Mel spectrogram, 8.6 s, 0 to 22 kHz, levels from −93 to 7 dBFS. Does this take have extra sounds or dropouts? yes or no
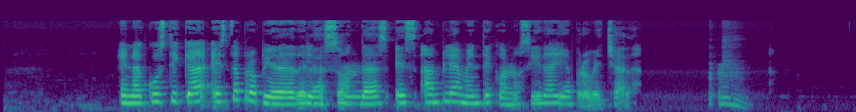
yes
